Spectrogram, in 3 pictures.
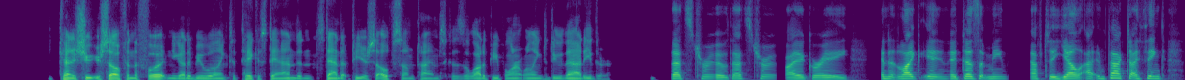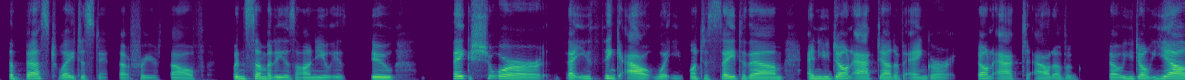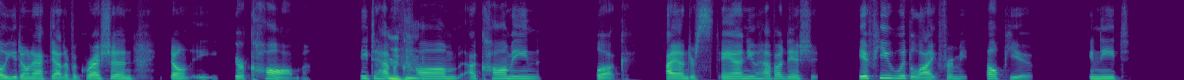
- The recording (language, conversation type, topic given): English, unstructured, What is the best way to stand up for yourself?
- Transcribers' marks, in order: other background noise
